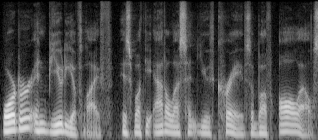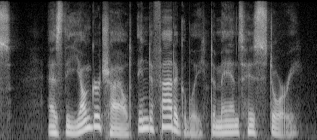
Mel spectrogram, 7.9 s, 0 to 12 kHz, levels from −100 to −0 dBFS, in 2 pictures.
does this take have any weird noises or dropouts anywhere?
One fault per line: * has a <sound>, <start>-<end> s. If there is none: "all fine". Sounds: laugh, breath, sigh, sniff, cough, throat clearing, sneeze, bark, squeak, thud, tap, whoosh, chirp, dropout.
all fine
